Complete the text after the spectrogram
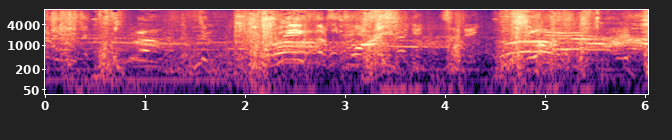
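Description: Swords and shields clash in a fierce fight.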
